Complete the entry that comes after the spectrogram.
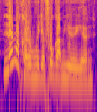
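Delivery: put-on a child's cross refusal; angry yell. A narrator's reading. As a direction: shout it in a temper. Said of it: "Ordított rá dühösen John".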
